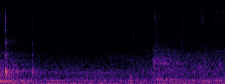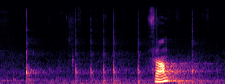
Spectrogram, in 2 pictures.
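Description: Chalk or marker scratches and taps on a board during a mechanics maths lecture, coming as faint, scattered strokes under a man's ongoing speech.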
